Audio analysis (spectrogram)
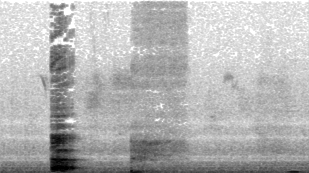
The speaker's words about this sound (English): Hiccup.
